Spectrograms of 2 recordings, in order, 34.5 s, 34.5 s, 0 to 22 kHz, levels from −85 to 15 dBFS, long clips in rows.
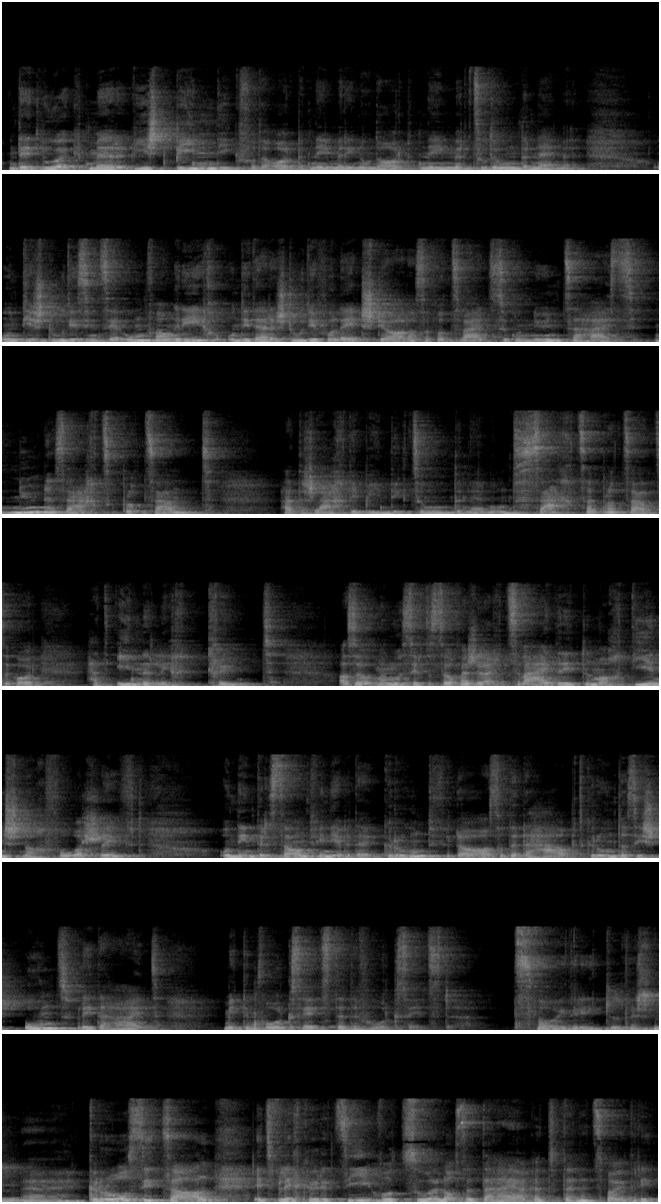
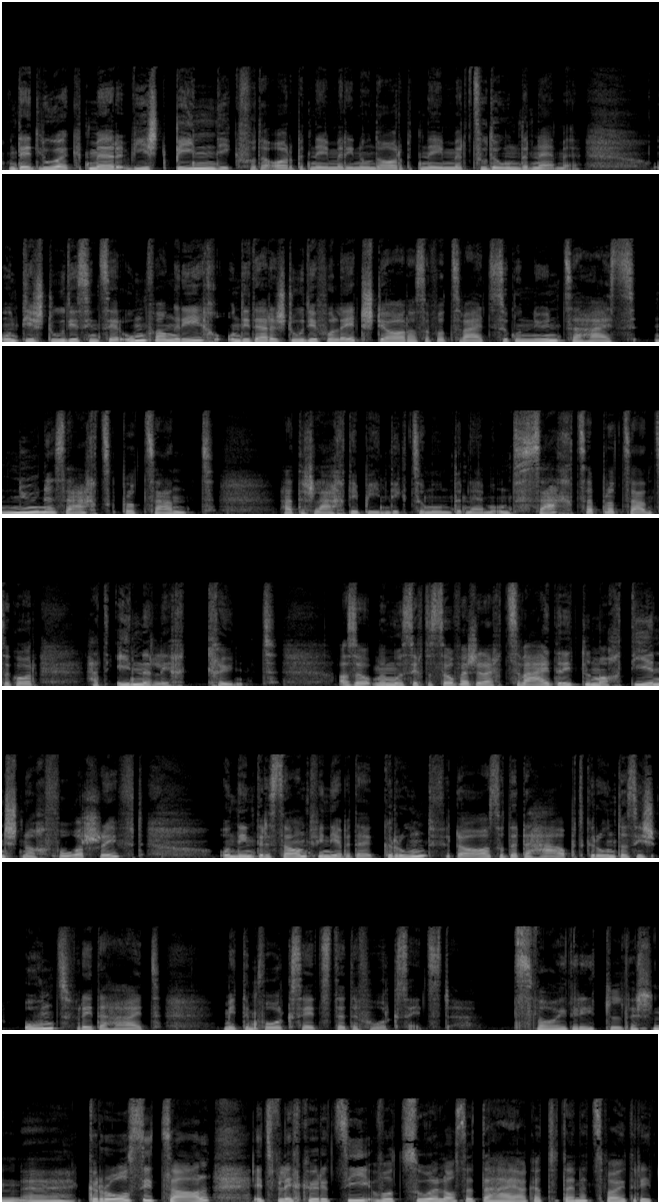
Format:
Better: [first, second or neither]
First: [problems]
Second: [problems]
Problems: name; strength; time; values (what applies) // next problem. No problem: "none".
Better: second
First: room echo; slight; dies away in 0.6 s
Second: none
